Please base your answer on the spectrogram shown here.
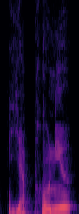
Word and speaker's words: Япония: Japonia. Япония. Japonia. It's like, Yeah, Japonia, Japoniacs. Japonia, Japonics. японец. Yeah, Yes, Japanese. Japonians.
